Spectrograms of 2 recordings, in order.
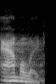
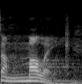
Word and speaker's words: Amalek: It's not Amalek, it's Amalek. All right, that's first of all.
